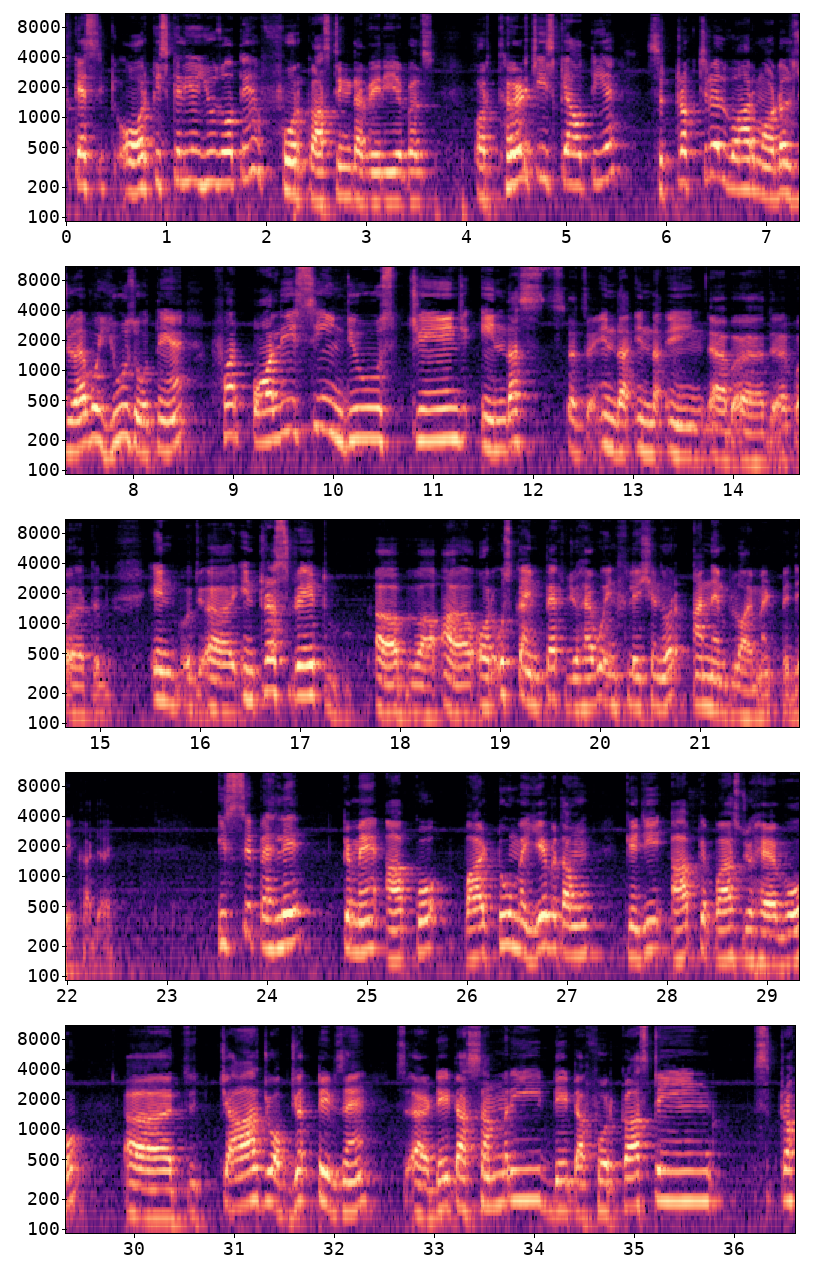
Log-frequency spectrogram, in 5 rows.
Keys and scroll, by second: 3.8 Right.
